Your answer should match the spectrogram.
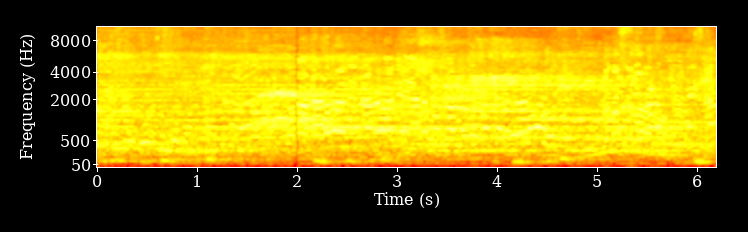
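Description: Many voices in a large hall: crowd chatter overlapping with chanting of Sanskrit verses, with a momentary dropout about two seconds in.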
